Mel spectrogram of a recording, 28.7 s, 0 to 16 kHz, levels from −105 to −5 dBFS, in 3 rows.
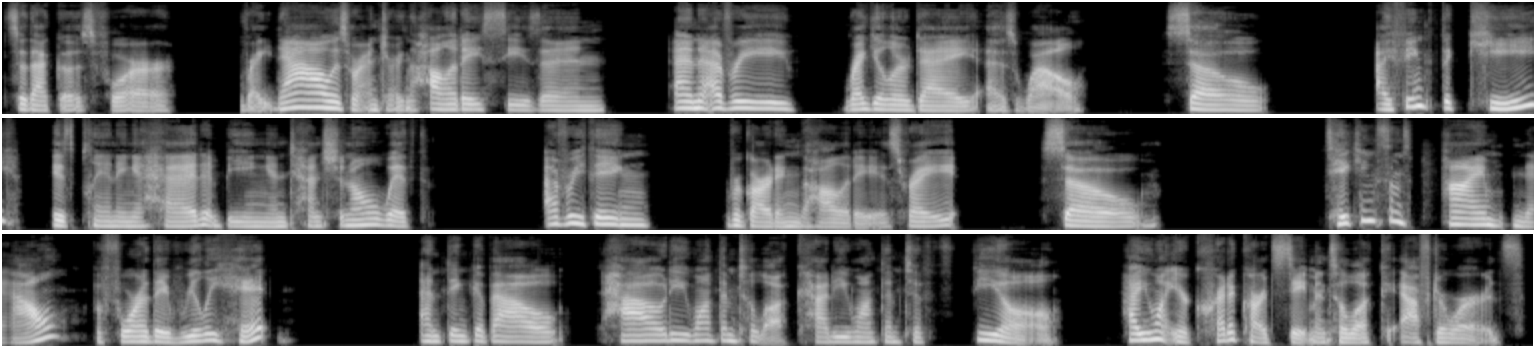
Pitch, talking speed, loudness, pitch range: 170 Hz, 150 wpm, -23 LUFS, 150-195 Hz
